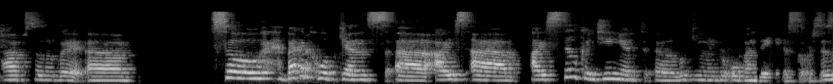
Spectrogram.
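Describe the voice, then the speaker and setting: Woman guest, Ukrainian first language, mid pitch, thoughtful with many fillers, echoey room. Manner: thoughtful, many fillers and restarts, ends points with "right?". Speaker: guest scientist. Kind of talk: conversational interview answer.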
